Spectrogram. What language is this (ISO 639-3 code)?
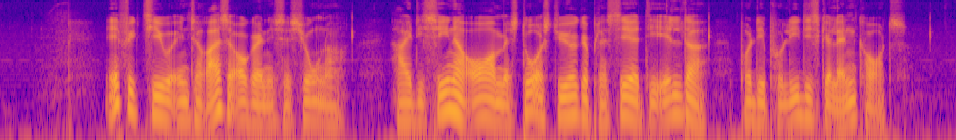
dan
